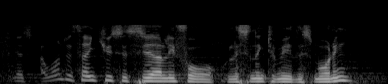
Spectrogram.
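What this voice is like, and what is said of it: Nigerian accent. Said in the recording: “I know that accent, as you call it, may have impeded a lot of understanding ... if you say I have accent, you come to Nigeria”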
